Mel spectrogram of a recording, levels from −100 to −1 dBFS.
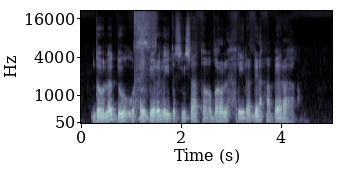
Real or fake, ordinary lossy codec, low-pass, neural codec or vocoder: fake; none; none; codec, 44.1 kHz, 7.8 kbps, Pupu-Codec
